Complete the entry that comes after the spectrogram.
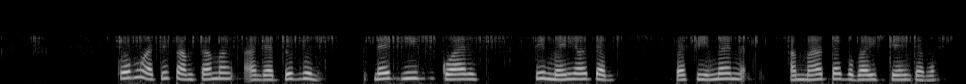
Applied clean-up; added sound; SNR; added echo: neural separator model SepFormer WHAMR!.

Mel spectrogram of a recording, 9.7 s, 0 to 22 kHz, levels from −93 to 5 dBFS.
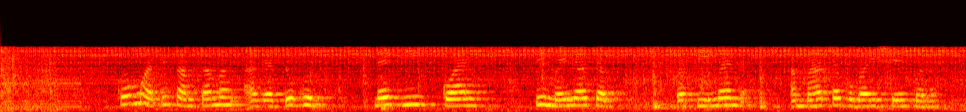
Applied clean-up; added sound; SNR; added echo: none; Engine; 10 dB; reverberation time 0.8 s.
